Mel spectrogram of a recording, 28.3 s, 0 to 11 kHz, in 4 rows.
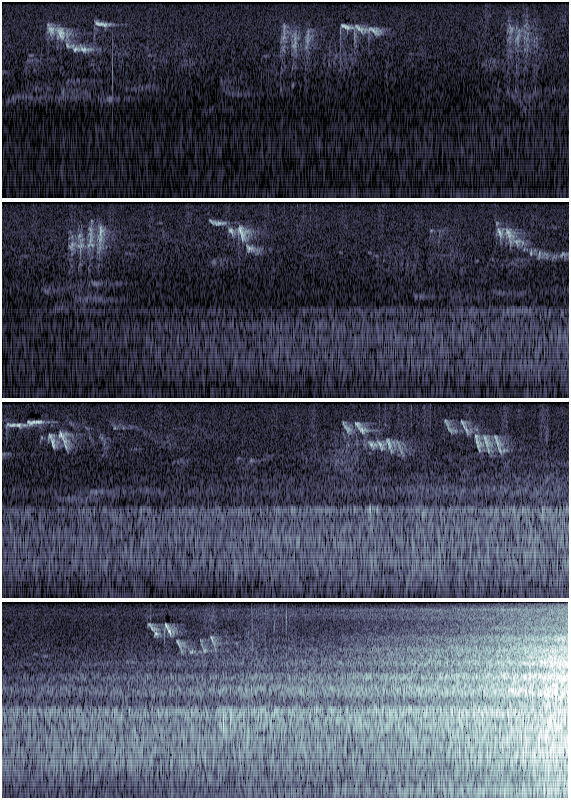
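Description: Small bird giving short, falling chirps about every two seconds, then the rumble and rail noise of an approaching BR 646 (Stadler GTW) diesel multiple unit, growing steadily louder through the second half.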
